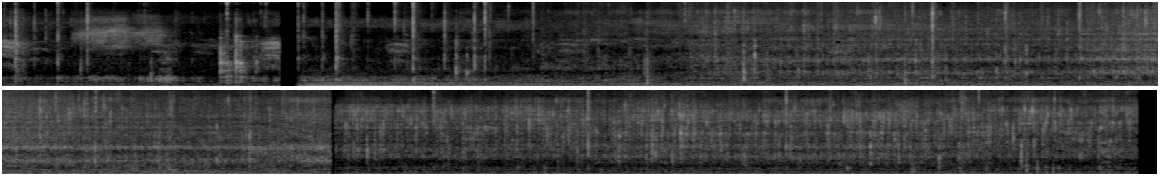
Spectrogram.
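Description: Marinated, batter-coated chicken pieces deep-frying in hot oil in an aluminium karahi, with a steady sizzle full of sharp crackles and pops as pieces are dropped in and stirred.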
